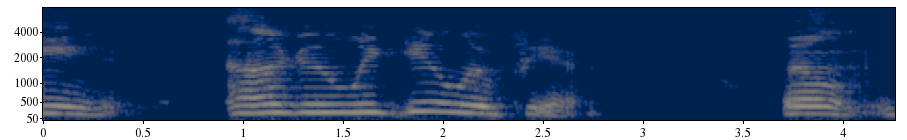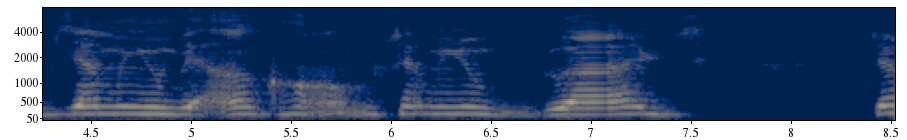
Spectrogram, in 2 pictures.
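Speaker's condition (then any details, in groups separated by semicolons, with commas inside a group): Cerebral palsy; caused by brainstem aneurysm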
